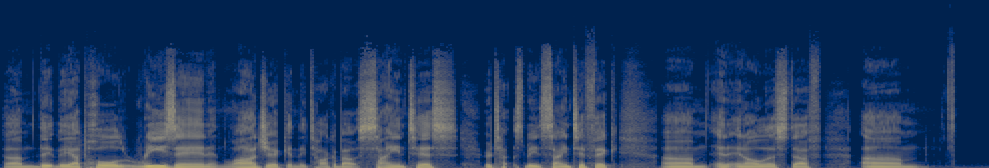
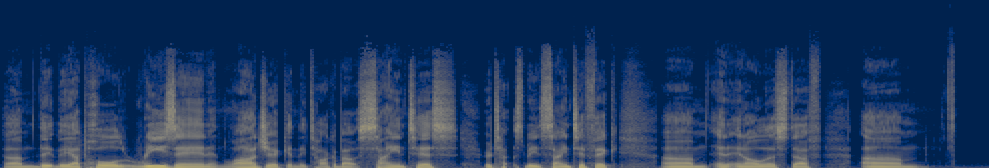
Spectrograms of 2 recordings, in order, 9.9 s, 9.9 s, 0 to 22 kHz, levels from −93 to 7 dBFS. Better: neither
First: none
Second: none

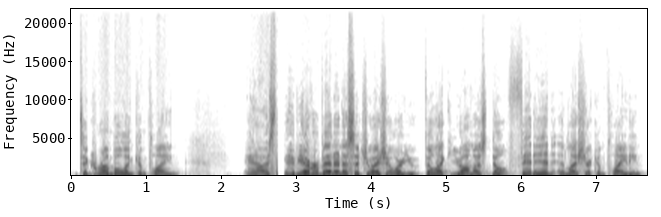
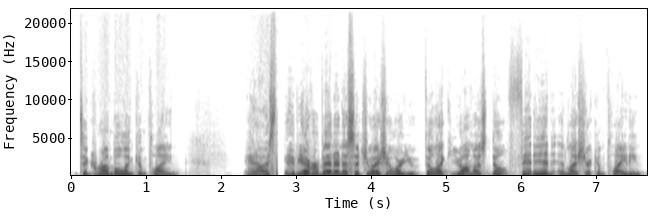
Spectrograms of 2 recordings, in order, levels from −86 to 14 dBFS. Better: neither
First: none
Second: none

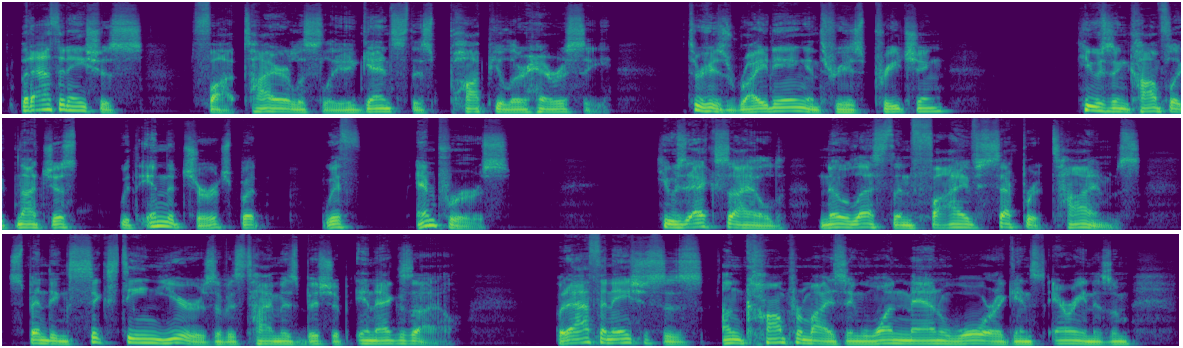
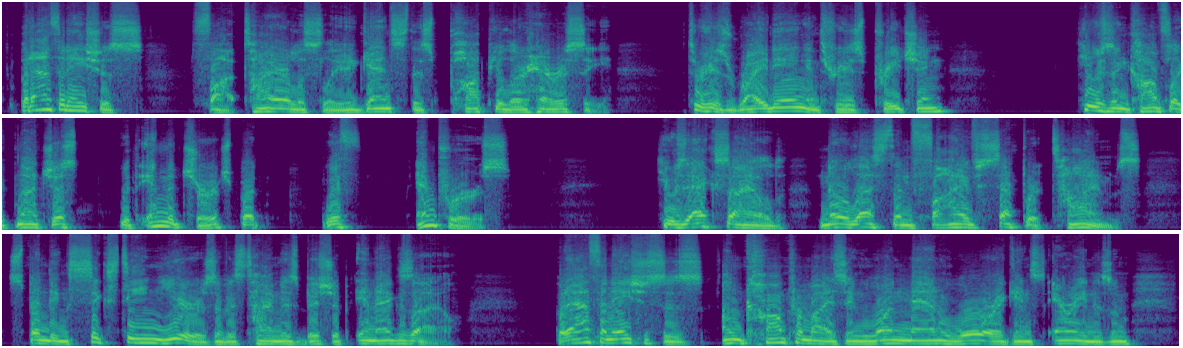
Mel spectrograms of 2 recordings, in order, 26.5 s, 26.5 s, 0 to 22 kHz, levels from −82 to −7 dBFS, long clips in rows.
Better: first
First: none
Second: distortion; heavy; 18% of the sound clipped

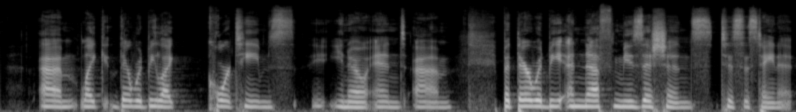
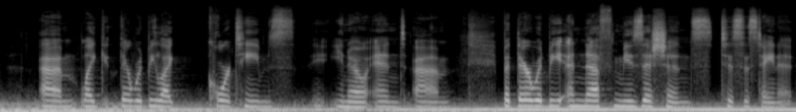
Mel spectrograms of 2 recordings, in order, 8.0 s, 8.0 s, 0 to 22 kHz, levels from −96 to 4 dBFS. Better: first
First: none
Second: low rumble; noticeable; throughout; 10 dB below the speech

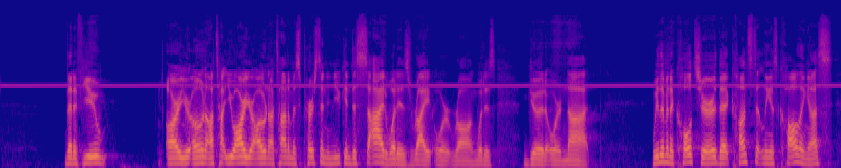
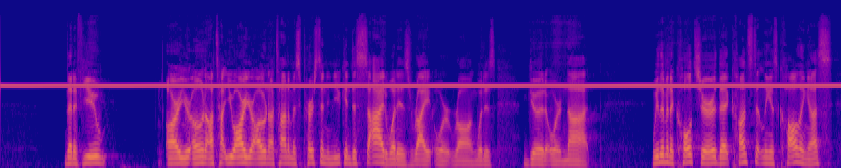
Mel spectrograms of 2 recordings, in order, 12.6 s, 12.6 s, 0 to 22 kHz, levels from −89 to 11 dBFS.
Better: first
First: high-pitched whine; faint; throughout; 2.5 kHz, 25 dB below the speech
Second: high-pitched whine; loud; throughout; 2.5 kHz, 5 dB below the speech

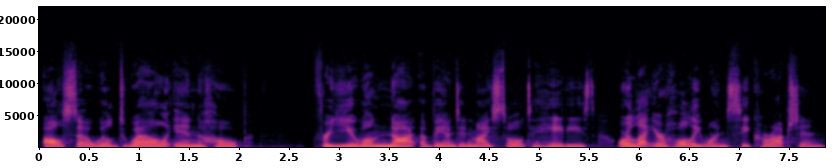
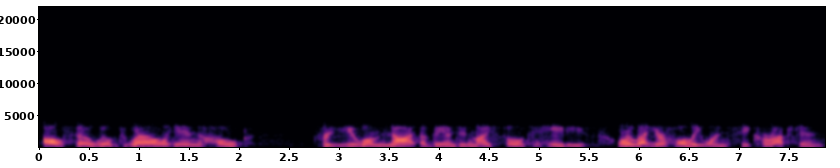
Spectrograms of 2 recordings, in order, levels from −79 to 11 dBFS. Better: first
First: none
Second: phone-call audio; poor line; nothing above 3 kHz

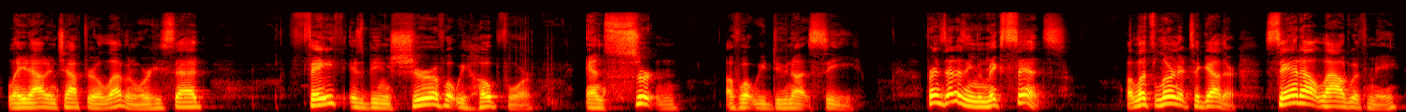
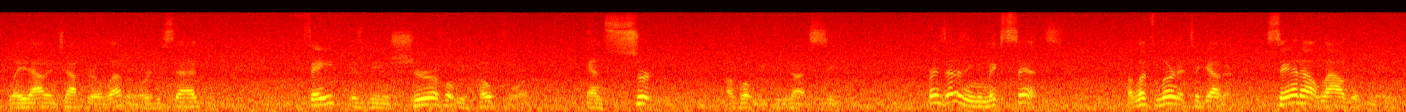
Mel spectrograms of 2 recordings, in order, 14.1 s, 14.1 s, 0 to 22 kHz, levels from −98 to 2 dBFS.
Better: first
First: none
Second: hiss; loud; throughout; 7 dB below the speech

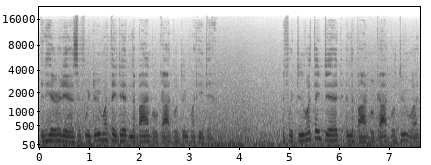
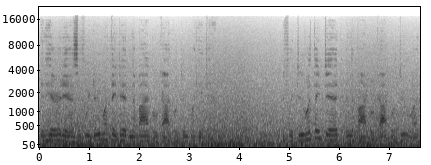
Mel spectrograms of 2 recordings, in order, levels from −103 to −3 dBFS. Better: first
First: wind noise on the microphone; occasional gusts; 10 dB below the speech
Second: wind noise on the microphone; heavy; 5 dB below the speech

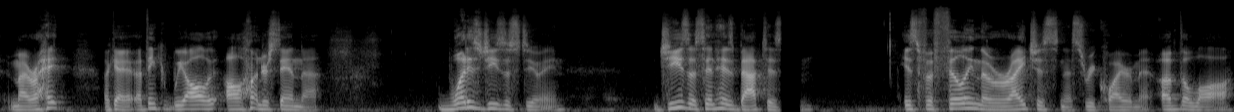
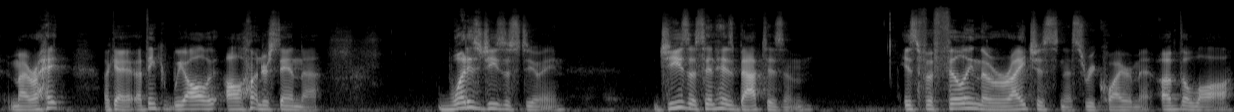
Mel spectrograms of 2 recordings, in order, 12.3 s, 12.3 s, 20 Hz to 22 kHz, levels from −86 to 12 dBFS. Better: second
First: audio cutting out; at 8 s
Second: none

